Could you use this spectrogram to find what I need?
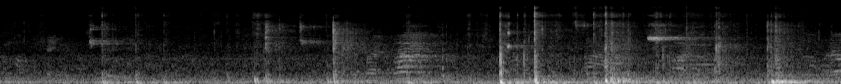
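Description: A ball thuds loudly in a large echoing hall.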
